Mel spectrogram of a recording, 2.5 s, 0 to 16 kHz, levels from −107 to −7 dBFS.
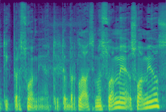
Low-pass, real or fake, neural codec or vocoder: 14.4 kHz; real; none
